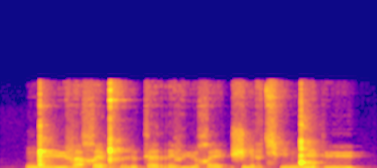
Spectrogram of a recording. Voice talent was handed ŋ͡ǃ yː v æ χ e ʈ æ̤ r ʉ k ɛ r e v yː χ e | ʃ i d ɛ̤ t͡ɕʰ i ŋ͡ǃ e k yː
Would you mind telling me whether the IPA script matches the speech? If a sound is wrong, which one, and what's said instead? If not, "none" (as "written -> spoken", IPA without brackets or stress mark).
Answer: d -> ɾ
